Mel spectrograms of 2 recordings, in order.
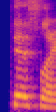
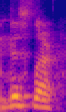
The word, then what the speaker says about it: Distler: Distler, yeah. Think of Distler, like okay. whistle. T is silent, yeah. Okay, Distler.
